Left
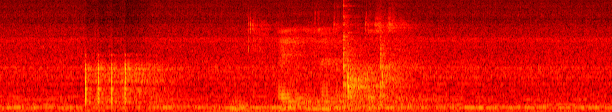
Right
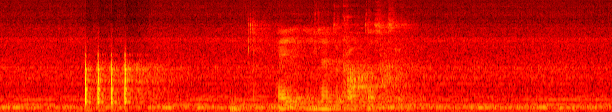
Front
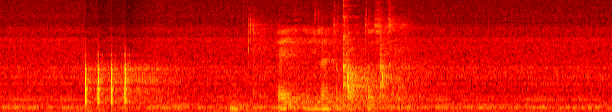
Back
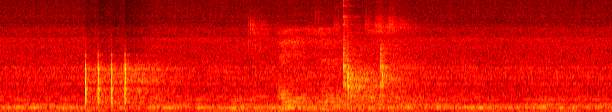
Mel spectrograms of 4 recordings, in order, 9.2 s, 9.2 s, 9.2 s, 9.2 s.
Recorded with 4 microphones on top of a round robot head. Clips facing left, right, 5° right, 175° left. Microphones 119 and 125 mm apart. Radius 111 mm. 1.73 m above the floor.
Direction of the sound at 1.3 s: 60° right.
